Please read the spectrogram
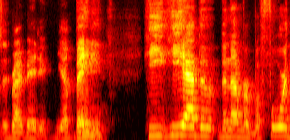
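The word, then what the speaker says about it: Baty: Is that how you pronounce it? Brett Beatty. Yep. Beatty.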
